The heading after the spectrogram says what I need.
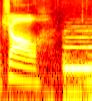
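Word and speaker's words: Jaal: noad oh he's adorable Aaron Flynn says that they pronounce it Joel Joel Oh yay yeah does it have does he spelled out phonetically yeah jaw and L so jaw yeah he spells it jaw L ja are you sure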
